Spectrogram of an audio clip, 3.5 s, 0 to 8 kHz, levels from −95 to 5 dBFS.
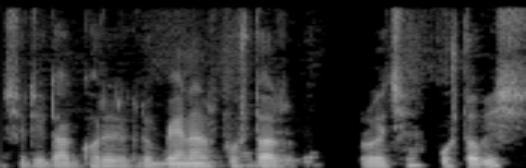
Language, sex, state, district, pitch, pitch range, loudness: Bengali, male, West Bengal, Dakshin Dinajpur, 130 Hz, 125-135 Hz, -30 LUFS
